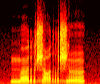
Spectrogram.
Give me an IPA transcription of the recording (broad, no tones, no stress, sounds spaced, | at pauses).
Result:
m œ r ʒ ɑ r ʒ ə̃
